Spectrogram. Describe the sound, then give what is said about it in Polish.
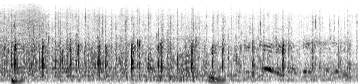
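Steady audience applause at a campaign event in Łowicz, Poland, fills the space, a dense wash of many hands clapping continuously, with faint voices and cheers rising through it from the crowd. “Bardzo dziękuję, brawo. To dla was.”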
